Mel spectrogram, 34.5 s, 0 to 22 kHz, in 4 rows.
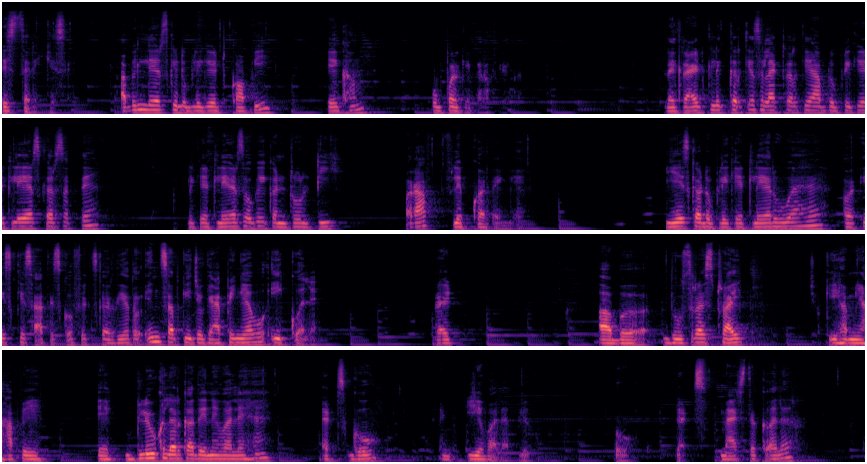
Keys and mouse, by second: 0.5 click, 2.1 click, 2.6 ctrl+click, 7.0 right click, 8.7 click, 10.0 click, 11.8 right click, 12.9 click, 17.2 click, 23.9 click, 25.7 click, 28.4 click, 31.0 click, 31.9 g, 32.9 click, 34.2 click.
